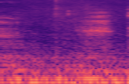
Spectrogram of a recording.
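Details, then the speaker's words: Snoring from a sleeping Pekingese dog: low, rumbling, snorting breath noise with faint room noise in the background. "Parce que vous entendez mon chien comme il ronfle. C'est incroyable. Mon bébé, mon pékinouche."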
